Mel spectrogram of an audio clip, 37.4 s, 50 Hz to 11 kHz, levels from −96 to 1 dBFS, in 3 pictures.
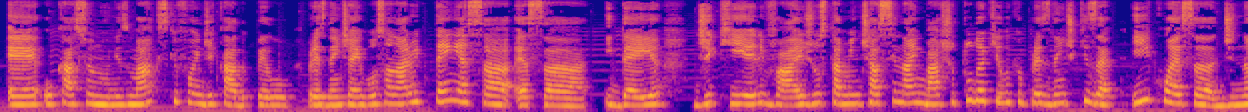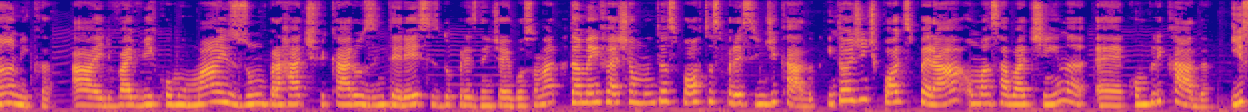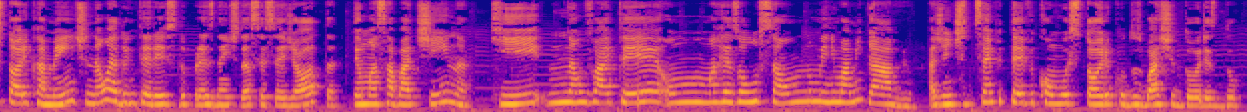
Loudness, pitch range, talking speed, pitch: -19 LUFS, 205-250 Hz, 155 wpm, 220 Hz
